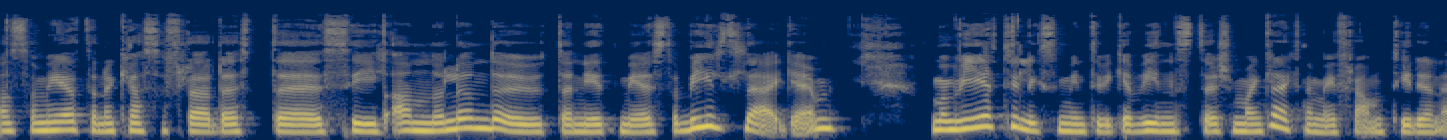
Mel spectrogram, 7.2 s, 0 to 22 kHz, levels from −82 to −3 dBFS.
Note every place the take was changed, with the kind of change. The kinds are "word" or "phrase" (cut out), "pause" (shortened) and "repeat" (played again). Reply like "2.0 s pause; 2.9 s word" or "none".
1.9 s word; 6.3 s word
